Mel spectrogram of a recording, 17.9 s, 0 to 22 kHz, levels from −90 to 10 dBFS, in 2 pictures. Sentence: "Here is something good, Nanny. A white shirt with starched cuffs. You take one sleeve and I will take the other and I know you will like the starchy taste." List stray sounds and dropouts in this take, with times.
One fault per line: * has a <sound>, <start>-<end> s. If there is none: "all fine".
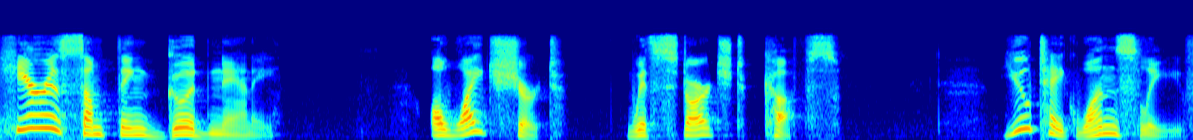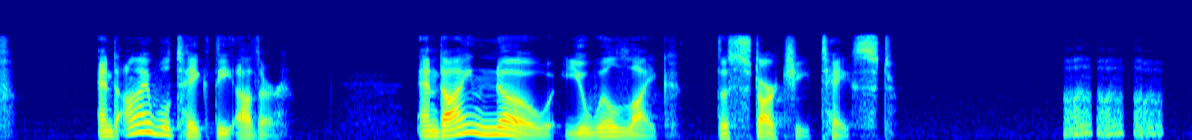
* has a laugh, 16.9-17.7 s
